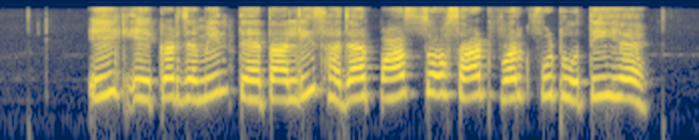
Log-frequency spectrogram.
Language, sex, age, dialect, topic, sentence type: Hindi, female, 51-55, Kanauji Braj Bhasha, agriculture, statement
